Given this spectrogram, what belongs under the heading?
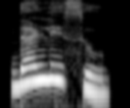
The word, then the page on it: ದಳ್ಳಿಸು: kannada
